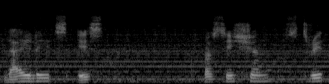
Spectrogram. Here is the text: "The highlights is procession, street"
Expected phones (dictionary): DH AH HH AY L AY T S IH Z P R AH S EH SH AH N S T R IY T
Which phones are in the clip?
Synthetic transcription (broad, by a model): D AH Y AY L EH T S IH S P AH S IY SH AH N S T R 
